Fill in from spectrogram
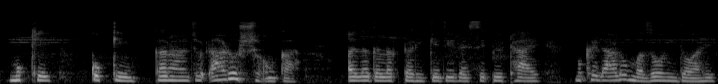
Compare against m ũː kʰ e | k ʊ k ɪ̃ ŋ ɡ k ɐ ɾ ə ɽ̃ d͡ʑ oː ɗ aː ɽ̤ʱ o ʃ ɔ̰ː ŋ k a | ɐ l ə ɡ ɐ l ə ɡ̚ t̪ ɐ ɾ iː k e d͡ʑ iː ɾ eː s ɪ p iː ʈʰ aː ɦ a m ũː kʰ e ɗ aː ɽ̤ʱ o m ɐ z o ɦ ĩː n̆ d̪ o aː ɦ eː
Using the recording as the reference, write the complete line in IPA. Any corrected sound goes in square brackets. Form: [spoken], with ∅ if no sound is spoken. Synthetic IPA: m ũː kʰ e | k ʊ k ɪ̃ ŋ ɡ k ɐ ɾ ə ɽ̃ d͡ʑ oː ɗ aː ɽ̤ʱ o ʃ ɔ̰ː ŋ k a | ɐ l ə ɡ ɐ l ə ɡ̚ t̪ ɐ ɾ iː k e d͡ʑ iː ɾ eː s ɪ p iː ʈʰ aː ɦ [e] m ũː kʰ e ɗ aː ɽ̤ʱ o m ɐ z o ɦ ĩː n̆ d̪ o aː ɦ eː

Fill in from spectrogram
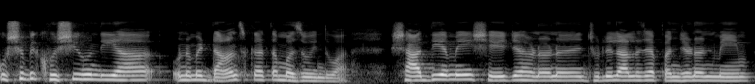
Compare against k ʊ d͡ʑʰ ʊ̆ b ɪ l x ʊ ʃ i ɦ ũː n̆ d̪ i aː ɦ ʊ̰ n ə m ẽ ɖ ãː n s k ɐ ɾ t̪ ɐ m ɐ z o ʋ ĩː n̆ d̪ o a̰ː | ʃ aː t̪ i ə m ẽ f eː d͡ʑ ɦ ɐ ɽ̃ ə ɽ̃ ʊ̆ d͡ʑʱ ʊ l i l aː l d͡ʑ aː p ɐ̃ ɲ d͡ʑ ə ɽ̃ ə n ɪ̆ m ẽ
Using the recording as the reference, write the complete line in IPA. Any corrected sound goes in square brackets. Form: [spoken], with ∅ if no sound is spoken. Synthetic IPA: k ʊ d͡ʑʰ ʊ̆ b ɪ [∅] x ʊ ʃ i ɦ ũː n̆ d̪ i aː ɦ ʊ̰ n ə m ẽ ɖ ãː n s k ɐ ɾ t̪ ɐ m ɐ z o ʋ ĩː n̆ d̪ o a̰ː | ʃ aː [d̪] i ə m ẽ [ʃ] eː d͡ʑ ɦ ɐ ɽ̃ ə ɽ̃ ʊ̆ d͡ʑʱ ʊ l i l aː l d͡ʑ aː p ɐ̃ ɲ d͡ʑ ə ɽ̃ ə n ɪ̆ m ẽ

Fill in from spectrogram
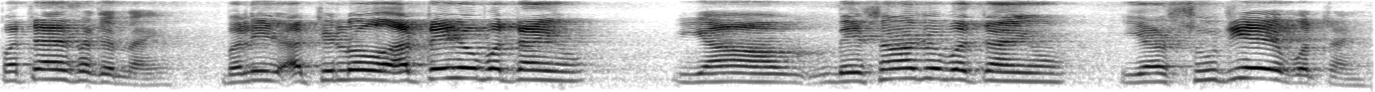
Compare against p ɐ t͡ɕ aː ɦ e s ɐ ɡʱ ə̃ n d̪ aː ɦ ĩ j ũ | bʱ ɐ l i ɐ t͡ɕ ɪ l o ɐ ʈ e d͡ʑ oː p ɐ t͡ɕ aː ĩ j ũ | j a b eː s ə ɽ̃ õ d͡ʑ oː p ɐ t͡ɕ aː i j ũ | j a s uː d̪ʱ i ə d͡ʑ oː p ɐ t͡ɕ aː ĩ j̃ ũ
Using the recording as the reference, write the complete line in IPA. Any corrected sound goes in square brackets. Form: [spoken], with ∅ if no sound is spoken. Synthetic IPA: p ɐ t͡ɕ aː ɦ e s ɐ ɡʱ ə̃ n d̪ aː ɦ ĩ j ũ | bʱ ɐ l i ɐ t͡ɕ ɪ l o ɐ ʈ e d͡ʑ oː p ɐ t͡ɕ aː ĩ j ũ | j a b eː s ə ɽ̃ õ d͡ʑ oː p ɐ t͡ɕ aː i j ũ | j a s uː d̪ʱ i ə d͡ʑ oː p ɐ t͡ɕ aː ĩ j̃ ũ

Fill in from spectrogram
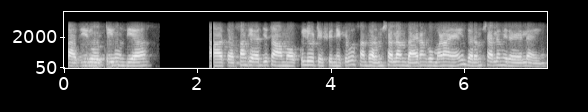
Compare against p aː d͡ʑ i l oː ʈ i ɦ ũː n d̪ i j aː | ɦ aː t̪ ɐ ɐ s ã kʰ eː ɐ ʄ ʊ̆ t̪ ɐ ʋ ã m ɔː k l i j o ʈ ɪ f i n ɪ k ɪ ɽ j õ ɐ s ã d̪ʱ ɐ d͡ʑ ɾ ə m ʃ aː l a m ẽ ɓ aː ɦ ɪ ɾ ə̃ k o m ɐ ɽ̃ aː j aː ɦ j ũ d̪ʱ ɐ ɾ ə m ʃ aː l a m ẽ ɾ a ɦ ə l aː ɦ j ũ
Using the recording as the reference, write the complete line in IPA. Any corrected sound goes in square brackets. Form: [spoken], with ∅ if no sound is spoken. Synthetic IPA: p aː d͡ʑ i [ɾ] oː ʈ i ɦ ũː n d̪ i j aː | ɦ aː t̪ ɐ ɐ s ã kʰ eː ɐ ʄ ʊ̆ t̪ ɐ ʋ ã m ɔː k l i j o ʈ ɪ f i n ɪ k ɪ ɽ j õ ɐ s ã d̪ʱ ɐ [∅] ɾ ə m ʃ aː l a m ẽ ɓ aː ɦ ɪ ɾ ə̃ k o m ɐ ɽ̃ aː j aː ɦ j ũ d̪ʱ ɐ ɾ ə m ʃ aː l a m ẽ ɾ [ɐ] ɦ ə l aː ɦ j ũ

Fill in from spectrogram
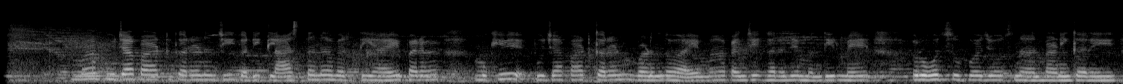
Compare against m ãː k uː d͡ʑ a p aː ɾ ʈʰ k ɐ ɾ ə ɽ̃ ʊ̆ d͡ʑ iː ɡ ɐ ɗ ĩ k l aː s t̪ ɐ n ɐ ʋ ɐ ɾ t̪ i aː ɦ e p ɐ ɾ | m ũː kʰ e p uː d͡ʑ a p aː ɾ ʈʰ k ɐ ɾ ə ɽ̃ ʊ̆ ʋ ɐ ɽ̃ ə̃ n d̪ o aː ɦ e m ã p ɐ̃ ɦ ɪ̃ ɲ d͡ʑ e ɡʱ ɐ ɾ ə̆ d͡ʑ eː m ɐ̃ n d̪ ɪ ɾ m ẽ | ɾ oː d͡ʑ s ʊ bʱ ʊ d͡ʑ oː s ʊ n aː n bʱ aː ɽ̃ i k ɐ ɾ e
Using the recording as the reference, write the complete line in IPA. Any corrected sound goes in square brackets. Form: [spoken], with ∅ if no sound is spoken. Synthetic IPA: m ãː [p] uː d͡ʑ a p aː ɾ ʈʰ k ɐ ɾ ə ɽ̃ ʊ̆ d͡ʑ iː ɡ ɐ ɗ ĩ k l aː s t̪ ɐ n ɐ ʋ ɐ ɾ t̪ i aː ɦ e p ɐ ɾ | m ũː kʰ e p uː d͡ʑ a p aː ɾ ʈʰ k ɐ ɾ ə ɽ̃ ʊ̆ ʋ ɐ ɽ̃ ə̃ n d̪ o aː ɦ e m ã p ɐ̃ ɦ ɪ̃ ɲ d͡ʑ e ɡʱ ɐ ɾ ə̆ d͡ʑ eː m ɐ̃ n d̪ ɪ ɾ m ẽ | ɾ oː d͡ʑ s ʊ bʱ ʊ d͡ʑ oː s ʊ n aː n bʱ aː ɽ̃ i k ɐ ɾ e

